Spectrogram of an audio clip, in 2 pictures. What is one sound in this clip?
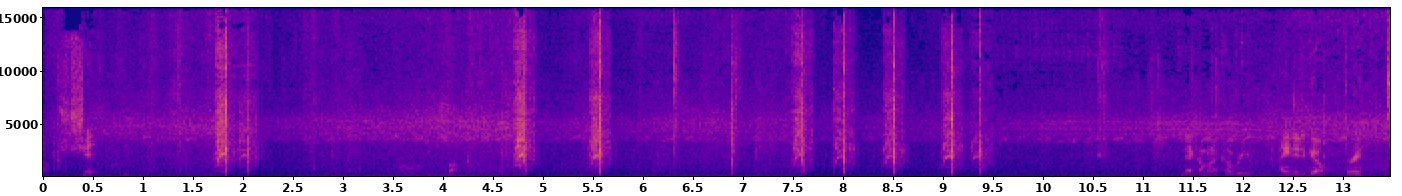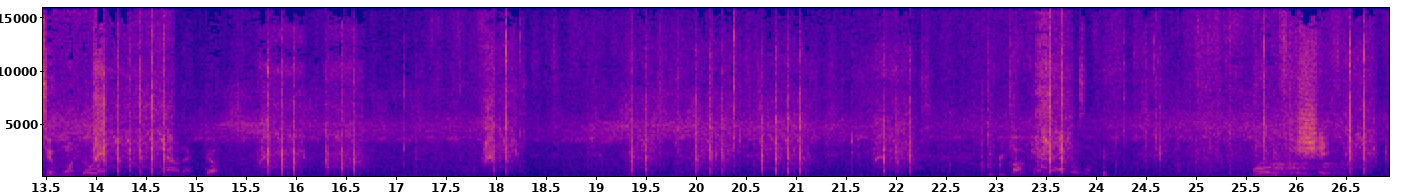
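A toy gun fires with sharp, quick pops.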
